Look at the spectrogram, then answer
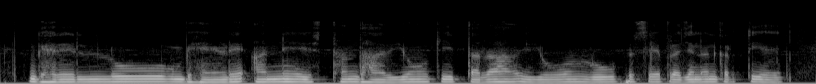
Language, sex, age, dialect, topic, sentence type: Hindi, male, 18-24, Kanauji Braj Bhasha, agriculture, statement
